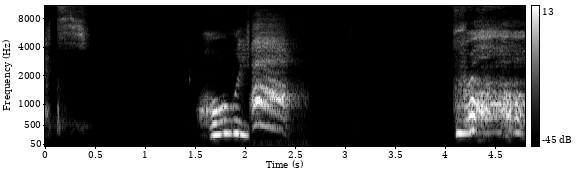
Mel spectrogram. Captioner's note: caw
